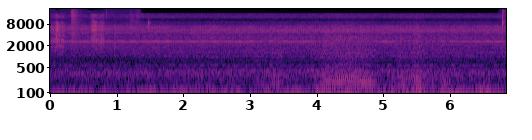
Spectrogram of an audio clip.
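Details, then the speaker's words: Vaillant boiler with poor hot water temperature, in service mode at maximum rate: a steady deep roar swelling with uneven rumbling; a blocked heat exchanger coil is suspected, not confirmed, with O2 at 20.9 and CO being checked. "me that sounds like a blocked coil in the heat exchanger, but it sounds different on the phone to what it did actually on site."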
